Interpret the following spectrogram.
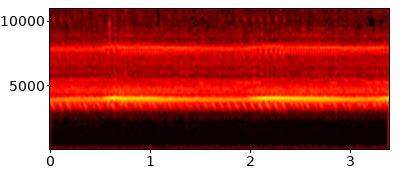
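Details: Bell cricket in autumn, Sanuki, Chiba Prefecture, Japan: two bright, ringing bell-like phrases about a second and a half apart rise over a steady background of high insect trilling.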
